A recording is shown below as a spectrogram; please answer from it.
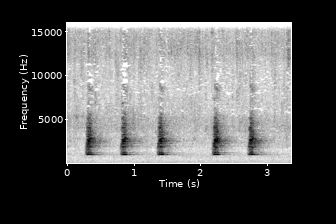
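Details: Green tree frog kept as a pet, a male singing at night: five short, raspy croaks spaced roughly half a second apart over quiet background hiss.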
